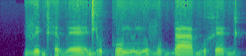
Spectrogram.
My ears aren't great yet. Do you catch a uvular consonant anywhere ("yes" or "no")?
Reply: no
